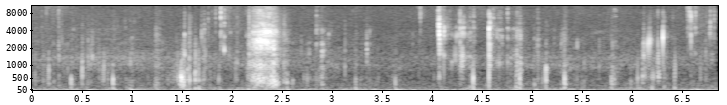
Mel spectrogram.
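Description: Close-miked chewing of soft chocolate mousse cake with berry jam filling: many short wet mouth clicks and smacks, with one louder, longer rush of noise about two seconds in.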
